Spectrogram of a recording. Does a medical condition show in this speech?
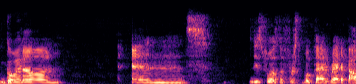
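No.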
